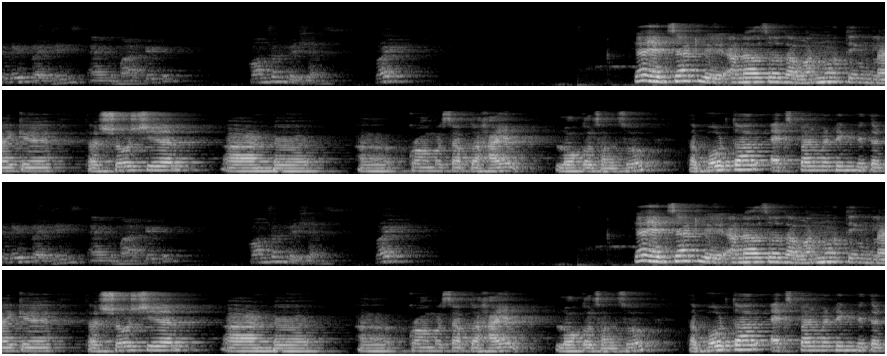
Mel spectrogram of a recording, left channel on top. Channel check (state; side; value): identical; both; correlation 1.00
